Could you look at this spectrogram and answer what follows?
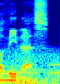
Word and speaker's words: Adidas: Dependiendo de dónde seas, puede que lo pronuncies Adidas o, personalmente, yo siempre he escuchado Adidas.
